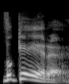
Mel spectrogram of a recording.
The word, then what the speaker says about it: Voguera: And I asked him, I was like, what's the proper way to pronounce this? And he was like, Voguera. And you got to use the hand to be properly Italian.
